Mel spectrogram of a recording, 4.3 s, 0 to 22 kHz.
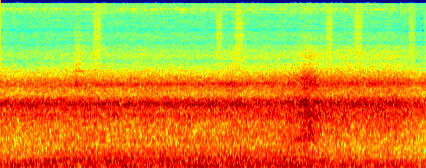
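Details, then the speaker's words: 1961 Buick rebuilt with a used replacement engine after fire and crash, driving on the road: strong steady low rumble, no knocks or misses, peppy, transmission shifting smooth; never run better. "oh yeah rod's like a champ it's peppy it's got some get up and go it's never run better than this it even sounds good it almost sounds like a truck now i've never even heard it that sounds so good"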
